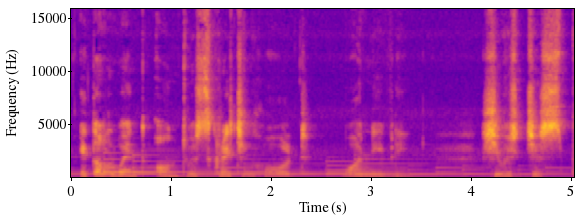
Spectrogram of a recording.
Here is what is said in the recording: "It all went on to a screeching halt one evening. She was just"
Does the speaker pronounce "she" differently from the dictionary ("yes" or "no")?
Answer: no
